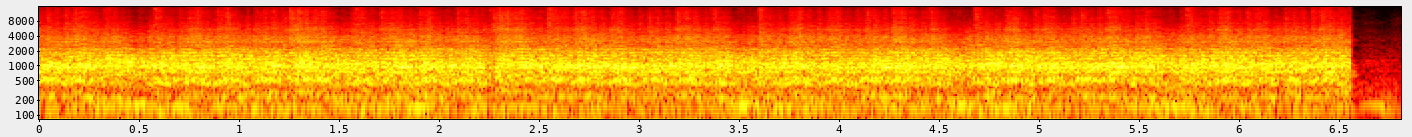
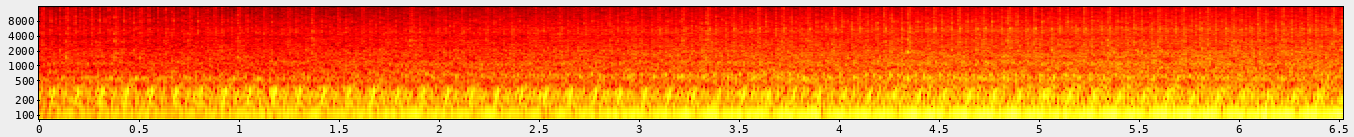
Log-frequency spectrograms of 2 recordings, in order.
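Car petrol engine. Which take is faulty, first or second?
first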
